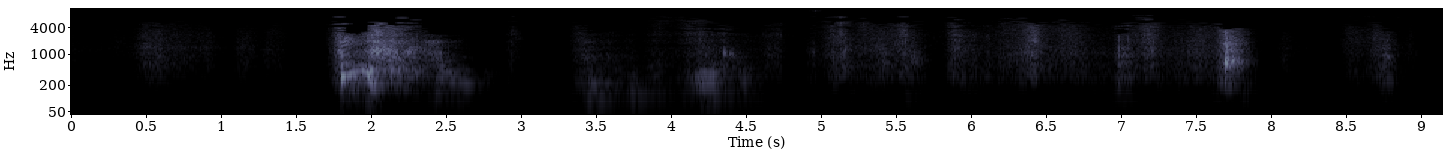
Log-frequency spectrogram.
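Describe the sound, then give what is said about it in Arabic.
A sudden, loud sneeze bursts out near the start, then gives way to quieter, scattered breathy noises and rustling. “هذا عطس عادي ليس يلا سبب عادي.”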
